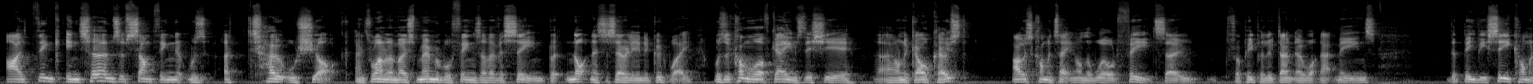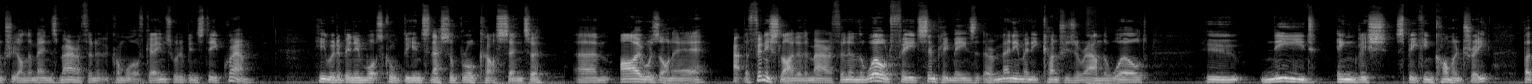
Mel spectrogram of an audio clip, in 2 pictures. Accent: British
